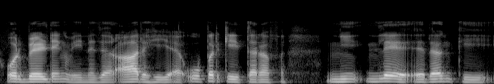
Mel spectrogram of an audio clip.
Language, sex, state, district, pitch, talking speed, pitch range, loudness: Hindi, male, Chhattisgarh, Kabirdham, 120 Hz, 160 wpm, 110-125 Hz, -19 LUFS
